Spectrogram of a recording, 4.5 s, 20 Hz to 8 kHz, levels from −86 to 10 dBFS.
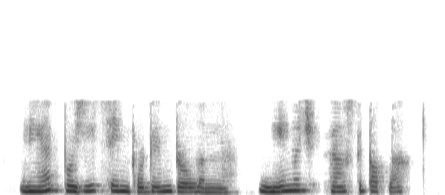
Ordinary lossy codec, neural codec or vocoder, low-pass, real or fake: AAC, 16 kbps; codec, 16 kHz, 1 kbps, X-Codec, HuBERT features, trained on general audio; 7.2 kHz; fake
